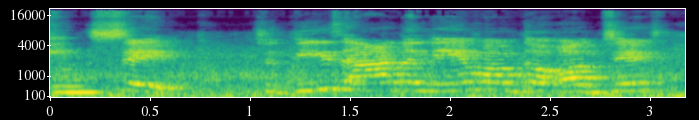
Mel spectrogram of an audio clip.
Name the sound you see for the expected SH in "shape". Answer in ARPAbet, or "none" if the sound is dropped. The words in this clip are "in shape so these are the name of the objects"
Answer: S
